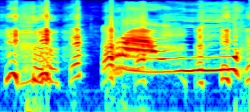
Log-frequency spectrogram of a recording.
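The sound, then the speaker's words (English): A person vocally imitates a cat in heat yowling, with short wavering cries leading into one long, drawn-out, rising-and-falling wail, loud. “yowling again.”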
